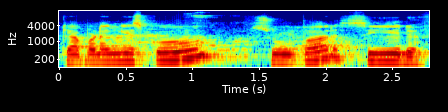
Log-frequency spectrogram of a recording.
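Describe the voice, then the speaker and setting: Slow, spelling-out male teacher. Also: on the high side, fairly even intonation, a little mellow. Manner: spells words letter by letter and quizzes the viewer. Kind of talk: spoken pronunciation lesson.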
